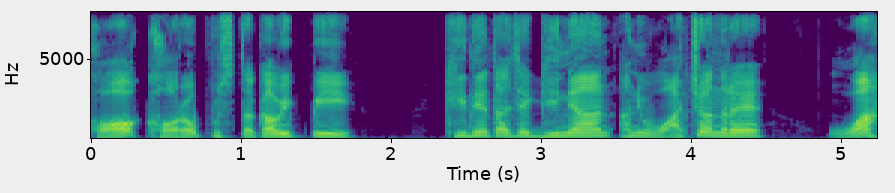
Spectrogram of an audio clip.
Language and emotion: Goan Konkani, happy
